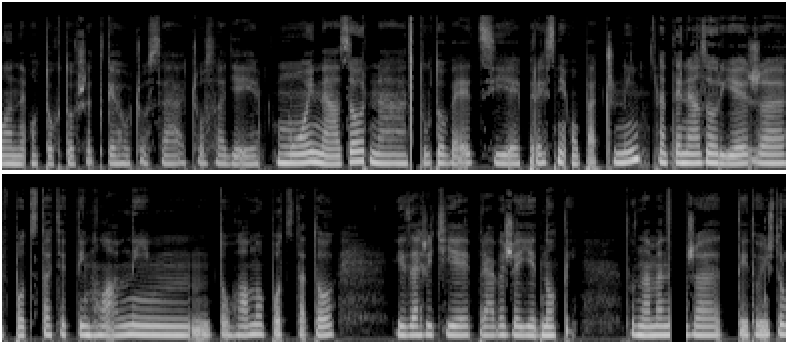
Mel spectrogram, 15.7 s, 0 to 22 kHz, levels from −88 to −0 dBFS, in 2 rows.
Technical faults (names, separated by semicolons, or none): wireless microphone squelch dropout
